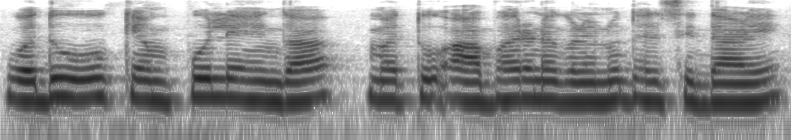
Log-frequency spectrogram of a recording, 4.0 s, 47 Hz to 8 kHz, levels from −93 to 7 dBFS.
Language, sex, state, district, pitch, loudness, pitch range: Kannada, female, Karnataka, Bidar, 205 Hz, -15 LUFS, 200-220 Hz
